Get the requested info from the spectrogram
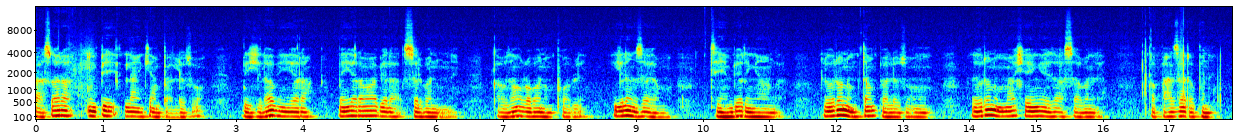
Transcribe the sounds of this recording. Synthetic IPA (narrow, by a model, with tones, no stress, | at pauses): ka˨sa˦la˦m̩˦pɛ˦la˦ŋ˨kɛ˦m˨pa˨lːɨ˨zʊ˦ʔʊ˨ | bɨ˨ji˨la˦bɨ˦njɛ˦ɾa˦ | bɨ˦n˦jɛ˦ɾa˦maː˦bʲɛ˦la˨sɨ˦lɨ˦ba˦nɨ˨m˨nɨ˨ | ka˨bza˦ŋ˦ɾɔ˦ba˦nɨ˨m̩˨pʰu˦a˨bɨ˦lɨ˦ | ji˦lɨ˦n˨za˦ja˨mʊ˨ | tʰɨ˨m̩˦bɛ˦dɨ˨ɲaː˦ŋɡa˨ | lo˨hɾɨ˦nɨ˨m̩˨ta˦m˦pa˨lːɨ˨zʊ˦ʔʊ˦mʊ˦˨ | lo˨˦ɾɨ˦nɨ˨m̩ː˨aː˦ʃɛ˦ɲɛ˦˨zaː˦˨sa˨bɨ˦n˦la˨ | ka˨pa˨ʔa˦za˦ɾɨ˨ɡ͡bɨ˦nɨ˨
